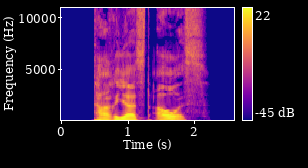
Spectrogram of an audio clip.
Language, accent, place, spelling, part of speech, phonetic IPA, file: German, Germany, Berlin, tarierst aus, verb, [taˌʁiːɐ̯st ˈaʊ̯s], De-tarierst aus.ogg
- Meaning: second-person singular present of austarieren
